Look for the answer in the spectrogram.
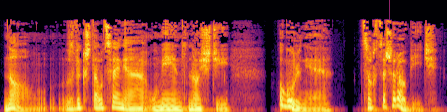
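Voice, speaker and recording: A man voicing a reserved young man who talks about wanting steady work in a calm, earnest way. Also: low-pitched, slow, breathy edge, no room sound, clean studio sound, exaggerated voice.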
